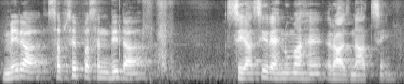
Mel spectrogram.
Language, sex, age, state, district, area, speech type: Urdu, male, 18-30, Delhi, South Delhi, urban, spontaneous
